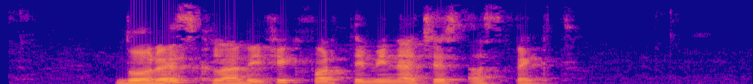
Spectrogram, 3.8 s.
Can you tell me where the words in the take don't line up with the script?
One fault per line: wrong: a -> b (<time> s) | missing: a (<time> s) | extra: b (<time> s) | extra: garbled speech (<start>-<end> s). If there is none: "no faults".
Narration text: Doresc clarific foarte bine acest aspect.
no faults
